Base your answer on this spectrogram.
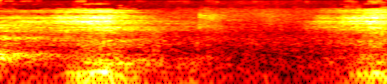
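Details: Low, rough rattling snoring breaths from a sleeping, tired Cane Corso dog, rising and falling with each breath, loud enough to drown out the TV.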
